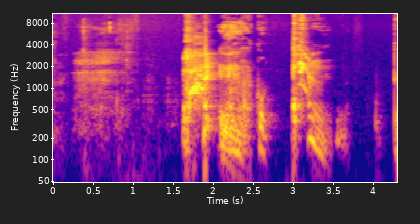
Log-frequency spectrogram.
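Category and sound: human body sound, cough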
